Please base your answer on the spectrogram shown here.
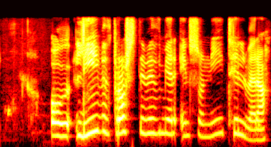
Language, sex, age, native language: Icelandic, female, 18-19, Lithuanian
